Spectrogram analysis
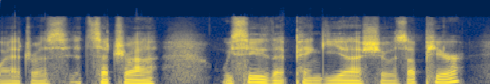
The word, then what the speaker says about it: Pangaea: networks off into carrier finder and i say pangia because i had to ask phonetically how to pronounce it because i was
